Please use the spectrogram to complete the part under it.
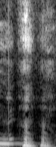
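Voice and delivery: soft menacing chuckle under the breath; quiet villain laugh. A narrator's reading. Asem gloating alone at night, quiet evil laugh.

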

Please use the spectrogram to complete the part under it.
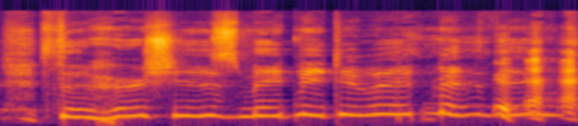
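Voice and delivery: put-on high, slow, whiny teen blaming others; whiny kid excuse. Teen blaming neighbour kids to his mom, high and whiny. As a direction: whine it like a caught kid.

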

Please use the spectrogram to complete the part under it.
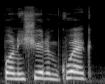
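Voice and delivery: loud urgent command; loud battle command; shouted order. Acted. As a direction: bark it mid-fight. Combat order.

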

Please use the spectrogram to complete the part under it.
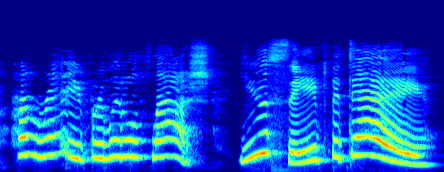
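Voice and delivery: cheering crowd. Acted. Cheering celebration.

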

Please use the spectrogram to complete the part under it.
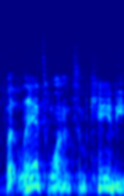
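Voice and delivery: usual speaking voice

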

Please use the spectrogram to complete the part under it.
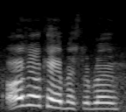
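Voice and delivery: high, loud squeaky put-on voice; answering as Ghost Rider. Ghost Rider answering Mister Blue, in a high silly put-on voice. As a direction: pipe up as the pet answering its owner.

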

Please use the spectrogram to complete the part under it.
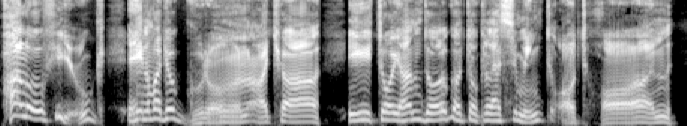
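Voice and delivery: high, loud, drawn-out hearty greeting; over-hearty fatherly welcome; jovial encouragement. A narrator's reading. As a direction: welcome the recruits like a fatherly host, booming. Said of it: "biztatóan üdvözölte".

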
